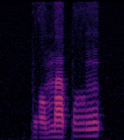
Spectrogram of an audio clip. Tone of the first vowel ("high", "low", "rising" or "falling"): rising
